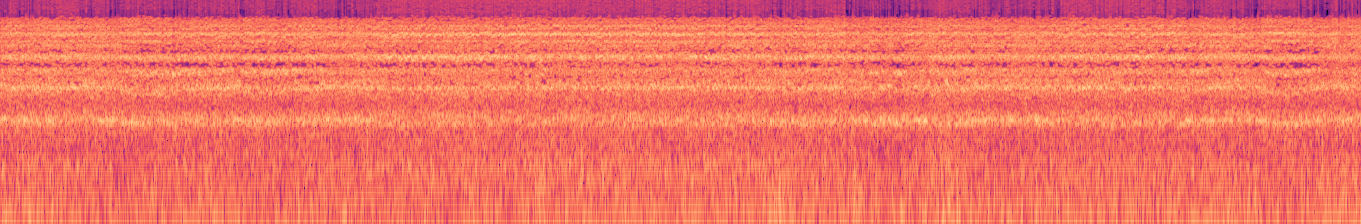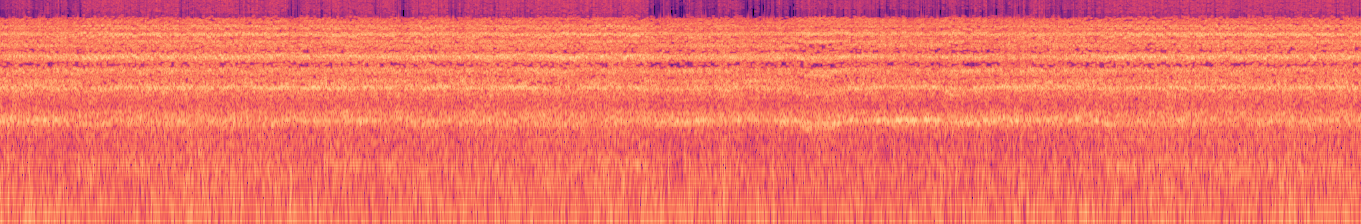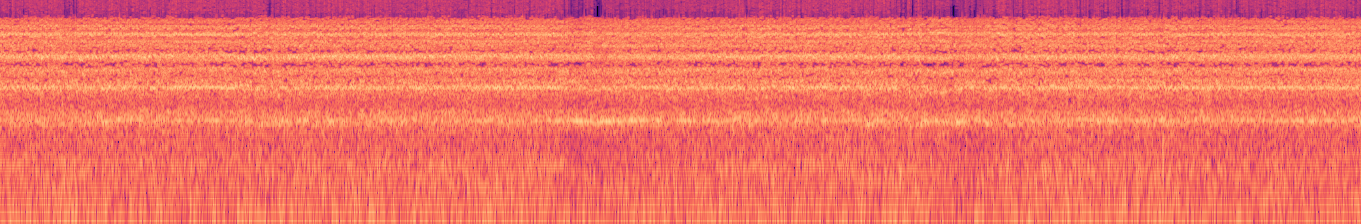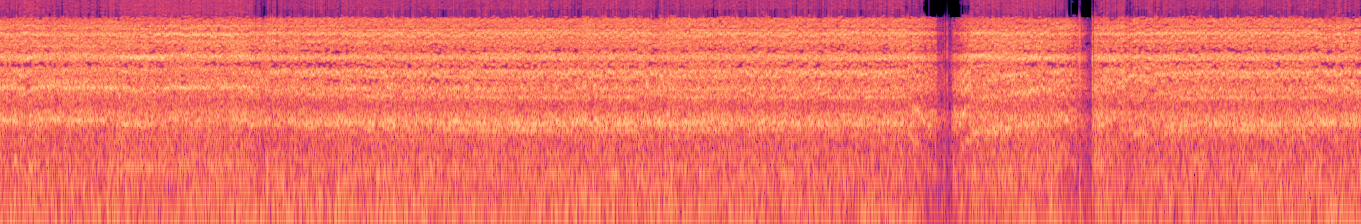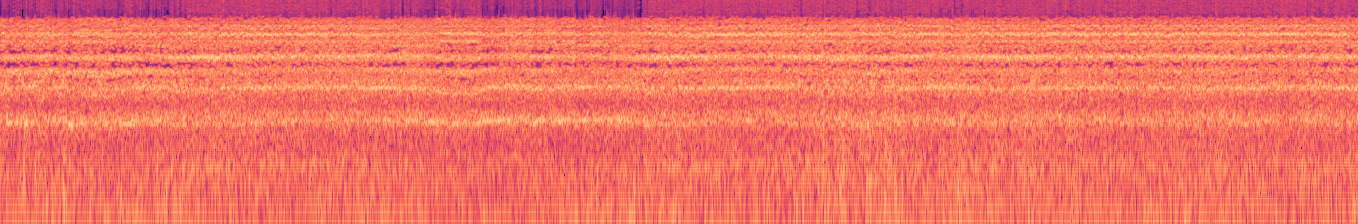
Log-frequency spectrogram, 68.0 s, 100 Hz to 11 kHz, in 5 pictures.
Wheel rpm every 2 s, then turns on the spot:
220, 220, 220, 230, 220, 230, 230, 230, 230, 230, 230, 230, 230, 230, 230, 230, 230, 230, 230, 230, 230, 220, 200, 200, 190, 120, 190, 210, 230, 230, 230, 230, 220, 230.
none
